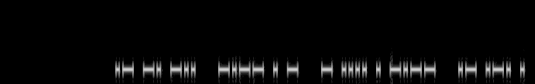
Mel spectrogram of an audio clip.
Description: Morse code, heard as a keyed tone, about 36 wpm, 700 Hz. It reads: AND YET THEY ARE
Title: Sentences from Top 1000 Words - Review Part 4 - 35wpm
